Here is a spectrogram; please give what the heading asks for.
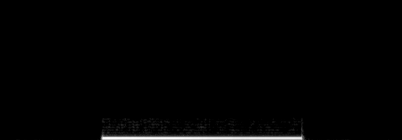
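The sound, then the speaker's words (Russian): Telephone ringback tone on a call placed from an L-Smart phone: one steady, mid-pitched tone lasting about a second, starting and stopping abruptly, alone with no talk. “Как вы слышите, пошел звонок.”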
